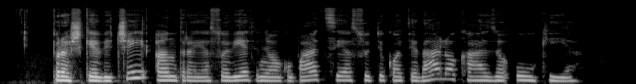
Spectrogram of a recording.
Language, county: Lithuanian, Utena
